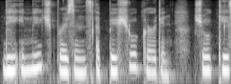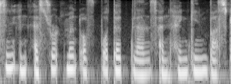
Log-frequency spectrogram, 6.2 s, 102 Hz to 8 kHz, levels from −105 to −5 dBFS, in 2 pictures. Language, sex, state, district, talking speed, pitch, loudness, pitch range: English, female, Nagaland, Kohima, 145 wpm, 200 Hz, -17 LUFS, 190-210 Hz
